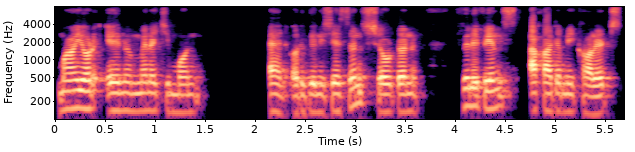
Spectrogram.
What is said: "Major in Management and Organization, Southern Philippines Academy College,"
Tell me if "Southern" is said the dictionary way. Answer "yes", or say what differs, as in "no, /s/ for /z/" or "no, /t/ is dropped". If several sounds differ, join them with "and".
no, /ʃ/ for /s/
